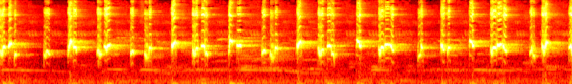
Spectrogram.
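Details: A sooty-headed bulbul sings a sharp, fast chattering lure song meant to make untrained birds start singing: steady strings of bright, downward-slurred notes repeated several times a second without pause.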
